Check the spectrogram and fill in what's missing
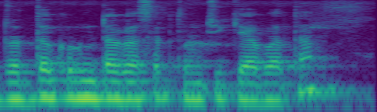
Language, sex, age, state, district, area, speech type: Marathi, male, 30-45, Maharashtra, Gadchiroli, rural, spontaneous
